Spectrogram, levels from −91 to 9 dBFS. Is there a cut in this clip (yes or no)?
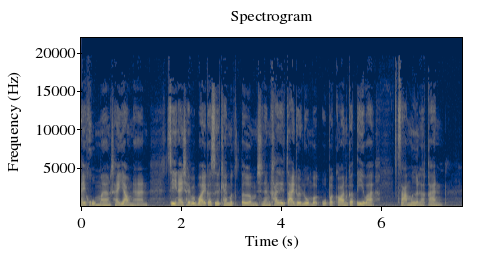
no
